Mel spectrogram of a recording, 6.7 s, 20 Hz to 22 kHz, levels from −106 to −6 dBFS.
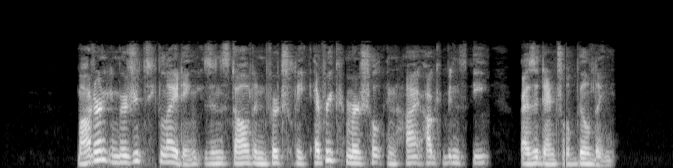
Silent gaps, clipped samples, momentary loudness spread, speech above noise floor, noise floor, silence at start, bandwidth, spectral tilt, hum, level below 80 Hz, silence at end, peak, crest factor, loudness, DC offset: none; under 0.1%; 10 LU; over 69 dB; under -90 dBFS; 0.8 s; 7.8 kHz; -6.5 dB/octave; none; -58 dBFS; 0.6 s; -2 dBFS; 20 dB; -22 LUFS; under 0.1%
